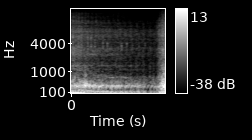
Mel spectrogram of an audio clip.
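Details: 1970 Honda CB750 K0, rebuilt engine with 2,000 km since: deep, smooth four-cylinder growl climbing cleanly on throttle, even firing, no misses; sound called brutal; normal exhaust note when revving.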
